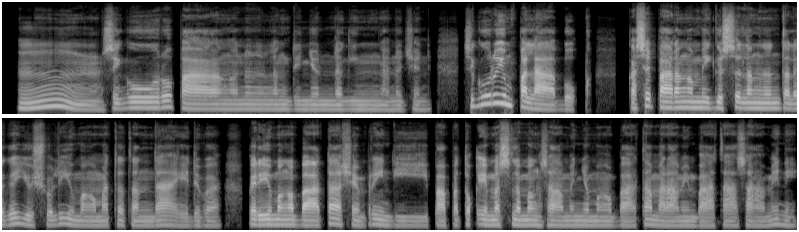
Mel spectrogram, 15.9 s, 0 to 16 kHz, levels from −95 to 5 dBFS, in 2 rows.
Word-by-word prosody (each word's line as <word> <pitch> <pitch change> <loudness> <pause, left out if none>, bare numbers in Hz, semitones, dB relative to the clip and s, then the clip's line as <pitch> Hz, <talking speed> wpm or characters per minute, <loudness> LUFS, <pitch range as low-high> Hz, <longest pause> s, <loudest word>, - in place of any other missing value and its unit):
Mhm. 135 - -4
Siguro 145 +6 0
parang 115 -2 +1
ano 115 - -7
na 115 -1 -7
lang 115 -1 -7
din 110 0 -8
'yong 110 -1 -6
naging 110 0 -7 0.2
ano 105 +1 -9
diyan, 105 0 -11 0.3
siguro 230 +9 -1
'yong 250 -5 +5
palabok. 115 - +3 0.4
Kasi 190 0 +7
parang 150 -2 +4
ang 150 - -2
may 145 - +1
gusto 145 +1 +6
lang 140 -1 0
no'n 135 0 -2
talaga 130 +2 -1
usually 125 +1 -3
'yong 115 - -8
mga 110 -1 -4
matatanda, 110 +1 -3
eh, 105 0 -6
'di 110 - -7
ba. 105 0 -6 0.3
Pero 130 -1 +5
'yong 130 - +3
mga 125 -1 +2
bata, 115 +5 +4
siyempre 115 +2 -2
hindi 110 -3 -6
papatok 110 +4 -2
yung 120 -2 +4
mas 120 - +7
lamang 120 -1 0
sa 115 -1 +1
amin 115 0 -7
'yong 110 - -5
mga 110 0 -7
bata, 105 +4 -3
maraming 105 -3 -3
bata 105 +1 -3
sa 105 +1 -2
amin, 115 +1 -8
115 Hz, 180 wpm, -24 LUFS, 110-135 Hz, 0.4 s, Kasi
